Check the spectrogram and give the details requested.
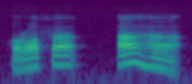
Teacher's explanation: را کے اوپر زبر ہے تو را کو موٹا پڑھیں گے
